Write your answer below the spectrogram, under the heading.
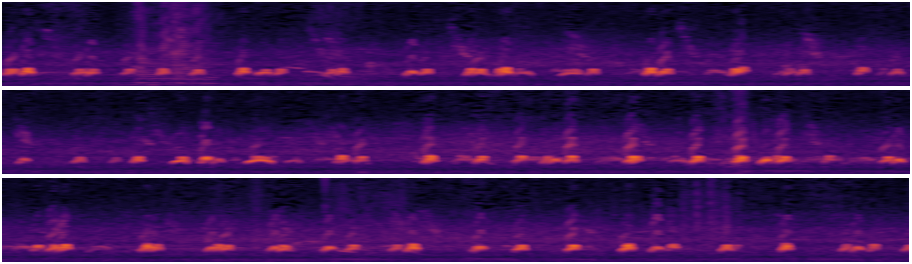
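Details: A long, almost continuous stream of quick trilled notes from European bee-eaters, peaking in volume midway, the calls overlapping as if from several birds.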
